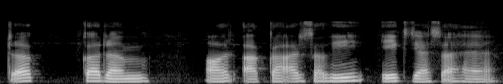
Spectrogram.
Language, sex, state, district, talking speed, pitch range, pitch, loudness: Hindi, male, Jharkhand, Garhwa, 105 wpm, 135-150 Hz, 145 Hz, -18 LUFS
